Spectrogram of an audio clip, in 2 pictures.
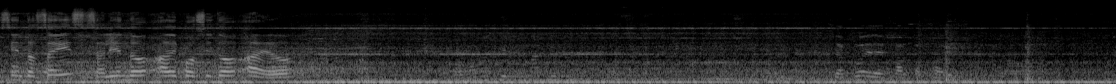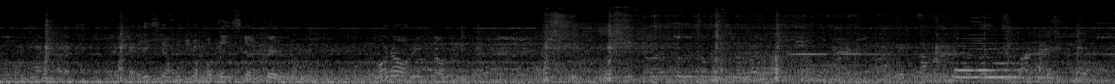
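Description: Train carriages roll slowly past on the rails, clicking and clattering.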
